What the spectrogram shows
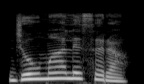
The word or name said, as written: ಜೋಮಾಲೆಸರ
